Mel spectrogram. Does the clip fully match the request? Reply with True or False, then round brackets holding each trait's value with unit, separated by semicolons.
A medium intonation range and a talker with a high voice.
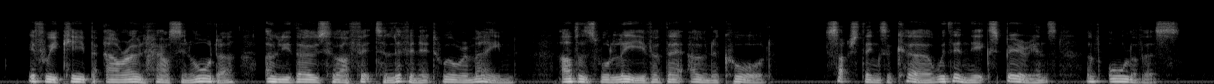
False (4.0 semitones; 110 Hz)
